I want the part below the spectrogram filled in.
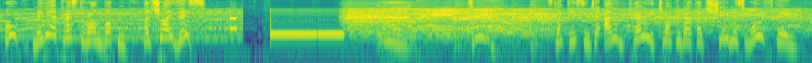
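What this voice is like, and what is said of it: Irish accent. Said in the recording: “I couldn't understand your accent. ... You sound Irish. ... try to sound less Irish.”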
